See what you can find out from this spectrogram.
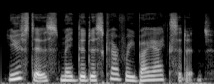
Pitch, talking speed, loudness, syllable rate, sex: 200 Hz, 170 wpm, -15 LUFS, 6.4 syllables/s, female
